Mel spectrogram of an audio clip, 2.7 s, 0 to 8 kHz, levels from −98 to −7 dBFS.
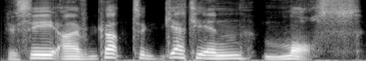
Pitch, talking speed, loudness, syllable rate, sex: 135 Hz, 175 wpm, -17 LUFS, 3.5 syllables/s, male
